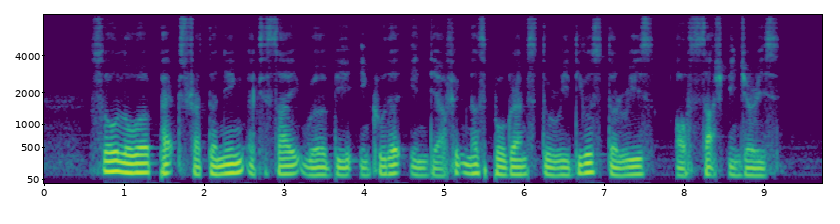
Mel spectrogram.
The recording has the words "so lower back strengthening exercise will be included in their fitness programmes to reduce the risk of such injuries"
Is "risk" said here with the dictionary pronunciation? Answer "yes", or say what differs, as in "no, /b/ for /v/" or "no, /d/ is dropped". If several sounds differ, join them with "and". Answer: no, /k/ is dropped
